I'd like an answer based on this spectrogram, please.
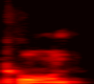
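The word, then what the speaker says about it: Khorne: Because you've said it twice now and it doesn't sound like they're saying corn. Am I pronouncing it wrong?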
